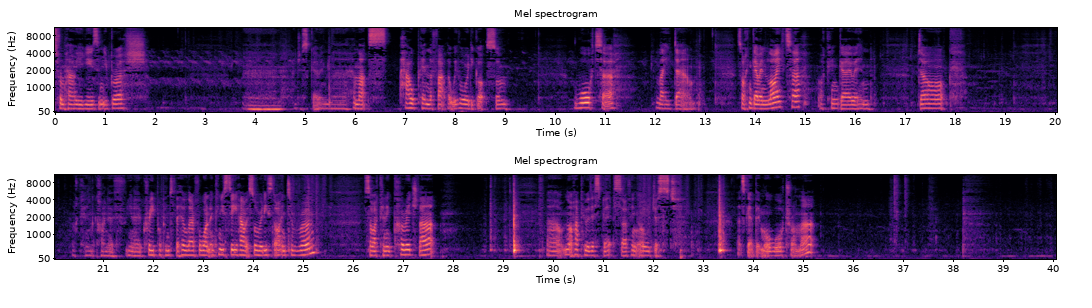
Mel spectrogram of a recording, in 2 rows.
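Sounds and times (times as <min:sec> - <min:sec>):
brush dabbing wet paint on paper: 0:31.4 - 0:32.5.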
